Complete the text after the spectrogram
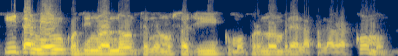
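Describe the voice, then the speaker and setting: A man teaching a grammar lesson, explaining slowly and checking in with frequent rhetorical questions. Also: mid-range voice, poor audio. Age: adult with a grown son.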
